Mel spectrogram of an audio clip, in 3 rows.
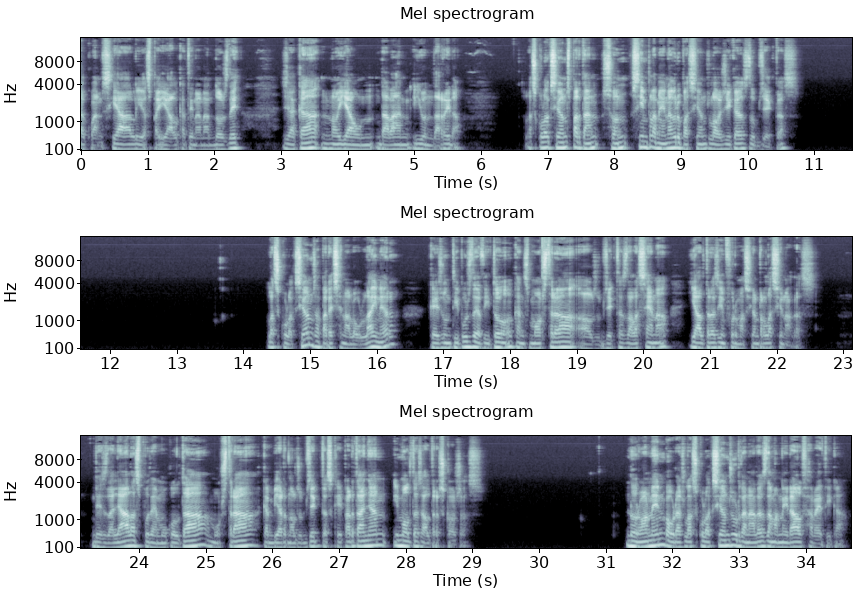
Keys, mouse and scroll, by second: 10.0 middle click, 12.8-13.9 scroll up 1, 13.3-14.1 shift+middle drag, 14.5-15.2 middle drag, 15.9-16.8 shift+middle drag, 18.6-19.9 drag, 20.9-22.2 drag, 26.2 click, 26.7 click, 27.0-27.5 drag, 28.5 click, 29.1-29.8 drag, 30.3-31.6 drag, 32.1-33.1 drag.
